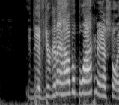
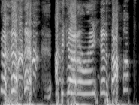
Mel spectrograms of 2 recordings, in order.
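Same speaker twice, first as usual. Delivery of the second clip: laughing; 6 semitones higher, 4 dB louder, slower than usual. Real, not acted. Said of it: "Voice crack alert!".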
